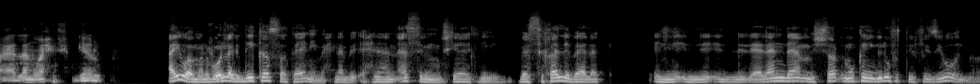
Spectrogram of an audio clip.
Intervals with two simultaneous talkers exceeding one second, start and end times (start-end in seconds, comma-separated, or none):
none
